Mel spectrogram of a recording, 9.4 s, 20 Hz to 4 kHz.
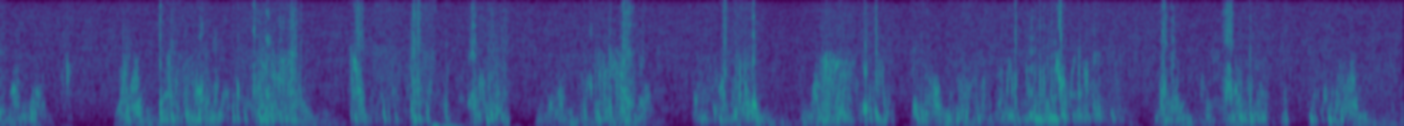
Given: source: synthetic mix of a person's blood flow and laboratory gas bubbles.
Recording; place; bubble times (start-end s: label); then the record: Doppler ultrasound of blood flow; precordium
0.00-0.05 s: bubbles
0.18-0.28 s: bubbles
0.42-0.49 s: bubbles
0.80-0.92 s: bubbles
1.07-1.50 s: bubbles
1.54-2.03 s: bubbles
2.32-2.92 s: bubbles
2.95-3.02 s: bubbles
3.12-3.41 s: bubbles
3.72-3.79 s: bubbles
3.84-4.32 s: bubbles
4.62-5.09 s: bubbles
5.45-5.98 s: bubbles
6.07-6.24 s: bubbles
6.31-6.65 s: bubbles
6.69-7.53 s: bubbles
7.72-7.92 s: bubbles
7.99-8.46 s: bubbles
8.54-8.62 s: bubbles
8.71-9.05 s: bubbles
From the record:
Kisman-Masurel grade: 243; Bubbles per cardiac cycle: several, 3 to 8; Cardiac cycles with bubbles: 100%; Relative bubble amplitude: loud (0.450 to 0.775); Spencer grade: 3 (all of the cardiac periods contain showers or single bubble signals, but not dominating or overriding the cardiac motion signals); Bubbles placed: anywhere in the cardiac cycle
